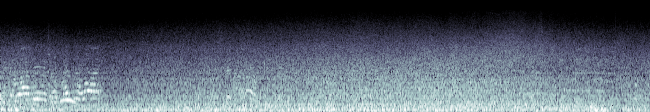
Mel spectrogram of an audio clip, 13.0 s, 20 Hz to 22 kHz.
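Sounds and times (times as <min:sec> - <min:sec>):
ocean waves breaking: 0:00.0 - 0:13.0.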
